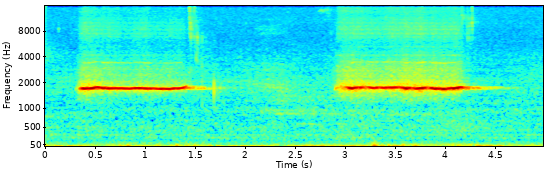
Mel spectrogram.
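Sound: person whistling a tune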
